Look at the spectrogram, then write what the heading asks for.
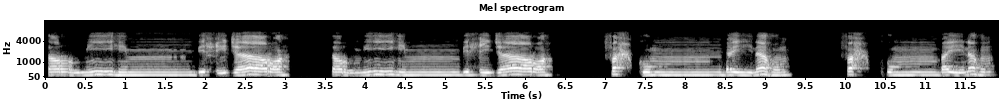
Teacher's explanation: ஆனால் இந்த இடத்தில் மீம் பூர்த்தியாக மறைவதில்லை. மாறாக மீமுக்காக நாம் மூடிய வாயை அப்படியே வைத்துக் கொண்டு அந்த பாவை மொழிகிறோம். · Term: இஹ்ஃபா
